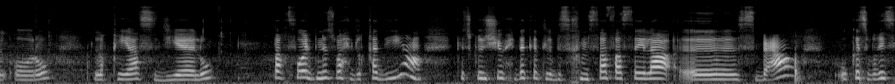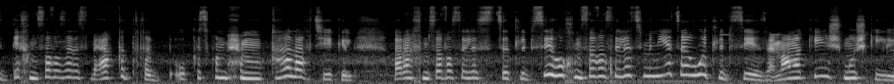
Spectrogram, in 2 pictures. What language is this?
Arabic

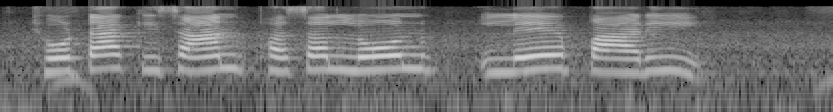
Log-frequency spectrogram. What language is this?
Bhojpuri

